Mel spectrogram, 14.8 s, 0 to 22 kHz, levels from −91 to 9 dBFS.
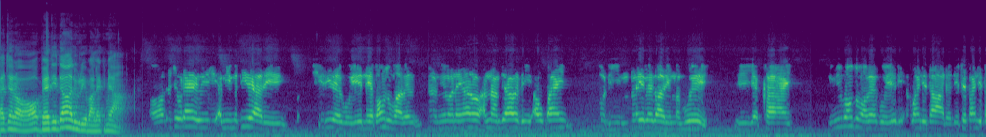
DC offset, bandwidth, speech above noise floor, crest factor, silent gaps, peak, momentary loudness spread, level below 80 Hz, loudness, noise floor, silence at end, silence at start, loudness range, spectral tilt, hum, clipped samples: under 0.1%; 9.6 kHz; 24 dB; 20 dB; none; -2 dBFS; 14 LU; -46 dBFS; -19 LUFS; -44 dBFS; 0 s; 0 s; 2 LU; -6 dB/octave; none; under 0.1%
